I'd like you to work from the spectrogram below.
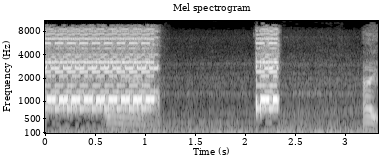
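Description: A telephone bell rings loud and close in a long first burst, then a shorter ring after a pause, with a third brief ring starting at the end; no one talks.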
